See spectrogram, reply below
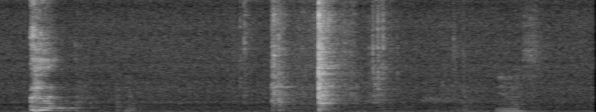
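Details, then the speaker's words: Role-played nursing training in effective cough after postural drainage and deep breathing: a few short, forceful coughs demonstrated, cough using the muscles; quiet room. "Nanti batuk kan menggunakan otot ya Mas, seperti ini."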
